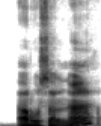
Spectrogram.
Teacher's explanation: rnya ditebalkan karena ada huruf ro yang sukun didahului dengan fathah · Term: ro yang tafhim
